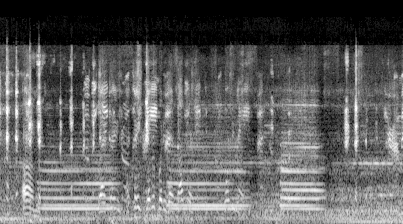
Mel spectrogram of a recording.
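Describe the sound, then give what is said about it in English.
A train horn blares in three long, loud blasts over the steady rumble of a passing train, while a man keeps talking underneath. “And got a train coming.”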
